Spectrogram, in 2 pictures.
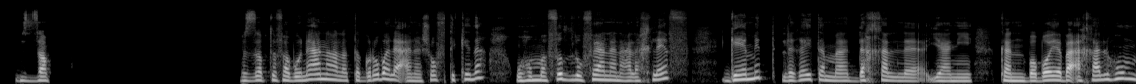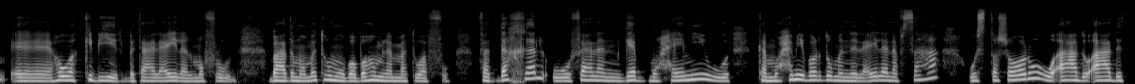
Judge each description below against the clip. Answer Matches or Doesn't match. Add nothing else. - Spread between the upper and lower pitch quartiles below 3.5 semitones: Doesn't match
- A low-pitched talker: Doesn't match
